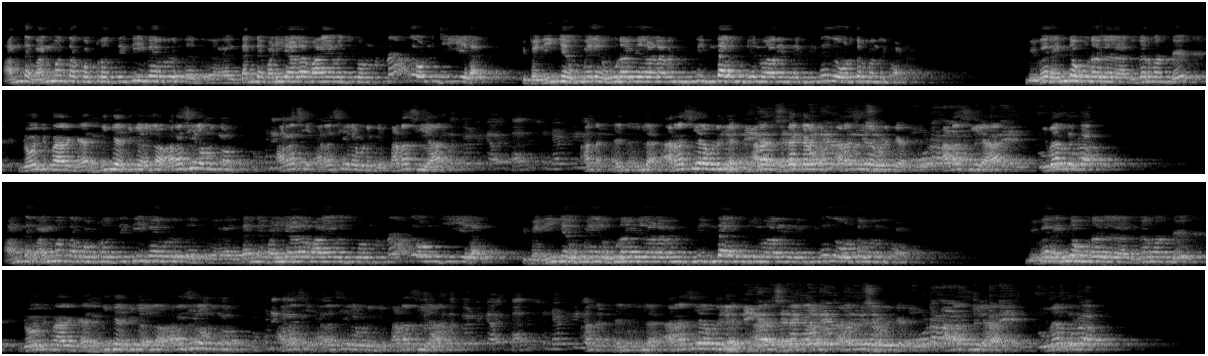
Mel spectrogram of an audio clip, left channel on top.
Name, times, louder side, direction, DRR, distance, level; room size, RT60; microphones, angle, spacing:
voice 1, 0.0-4.8 5.2-9.1 10.2-14.4 14.8-16.5 17.8-21.1 21.4-22.1 22.4-22.9, left 3 dB, 70° left, 6 dB, 0.4 m, -23 dB
voice 2, 12.9-13.6 14.0-15.6 16.2-18.3, right 1 dB, 10° right, -2 dB, 0.3 m, -36 dB
voice 3, 19.2-22.9, equal, 60° right, -4 dB, 1.2 m, -27 dB
3.0 x 2.8 x 2.9 m, 0.95 s
head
